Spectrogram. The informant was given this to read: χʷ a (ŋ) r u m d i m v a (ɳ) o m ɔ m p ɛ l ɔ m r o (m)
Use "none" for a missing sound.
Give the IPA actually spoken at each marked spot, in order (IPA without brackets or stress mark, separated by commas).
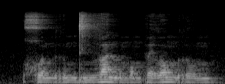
m, ŋ, m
